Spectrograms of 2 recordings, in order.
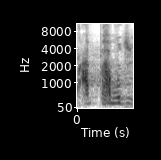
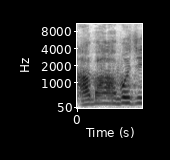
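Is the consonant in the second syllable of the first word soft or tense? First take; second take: tense; soft. First: The first word is said with a hard, tense consonant. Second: The first word is said with a soft, gentle consonant. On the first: This is the original pronunciation, but it sounds grating. The speaker calls it wrong. "굉장히 신경이 거슬려요" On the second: This is the familiar, customary way of calling. The speaker calls it right. "부드럽게 부드럽게 이렇게 부르다가"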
